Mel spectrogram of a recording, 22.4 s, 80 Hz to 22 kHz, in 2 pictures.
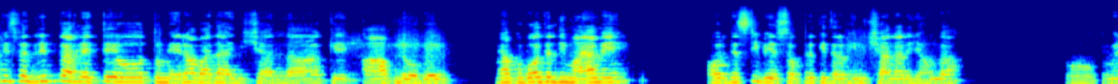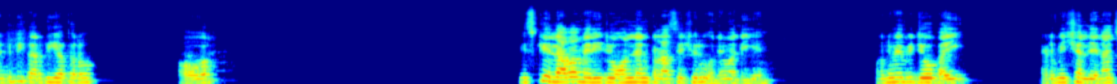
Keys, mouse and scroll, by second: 12.6 click, 13.9 space, 17.8-19.1 drag, 20.2-21.0 scroll down 1, 21.7-22.3 click.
